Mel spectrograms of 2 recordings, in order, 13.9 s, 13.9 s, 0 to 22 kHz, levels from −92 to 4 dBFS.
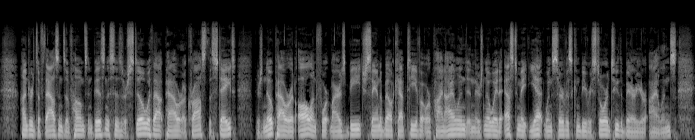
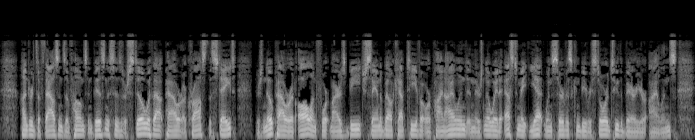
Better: first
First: garbled, watery; slightly; nothing above 10.5 kHz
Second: garbled, watery; badly; nothing above 7.5 kHz

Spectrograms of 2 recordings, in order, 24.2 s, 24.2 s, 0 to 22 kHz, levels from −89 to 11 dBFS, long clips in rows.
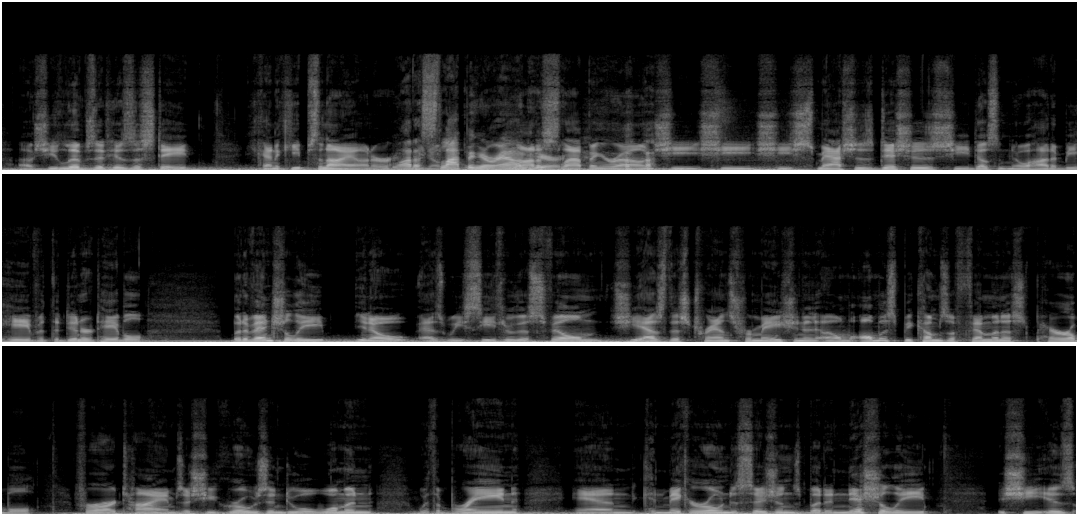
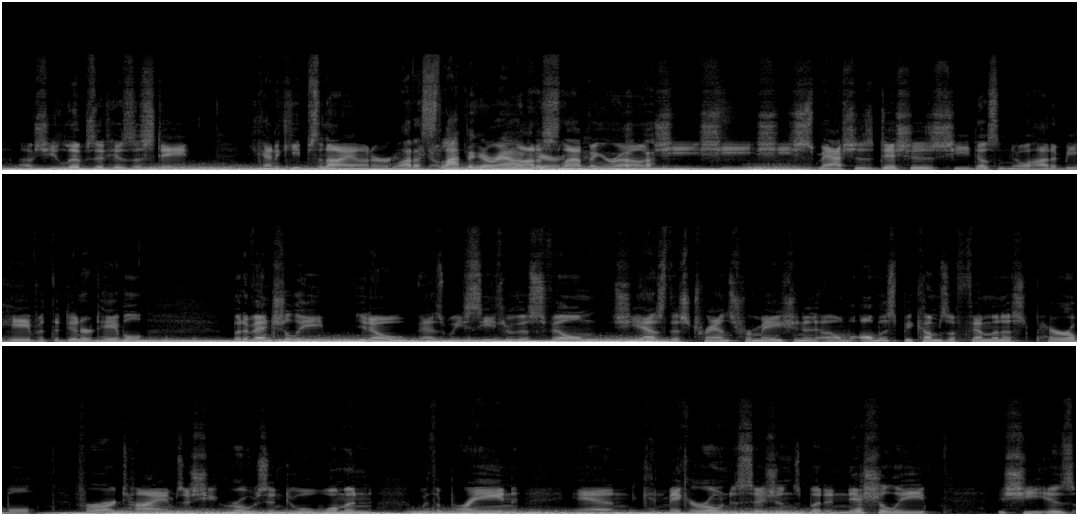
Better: first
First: low rumble; faint; until 6 s, from 9 to 13 s and from 17 to 22 s; 25 dB below the speech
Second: low rumble; loud; until 6 s, from 9 to 13 s and from 17 to 22 s; 3 dB below the speech

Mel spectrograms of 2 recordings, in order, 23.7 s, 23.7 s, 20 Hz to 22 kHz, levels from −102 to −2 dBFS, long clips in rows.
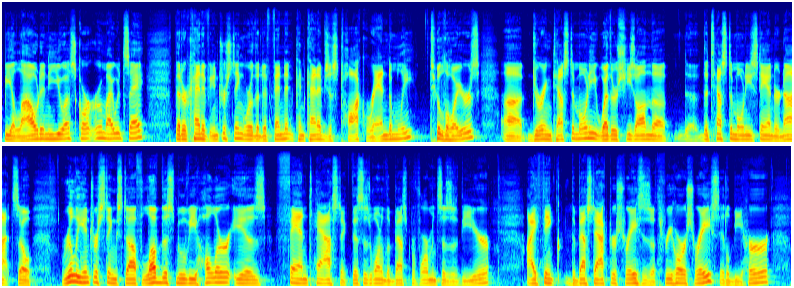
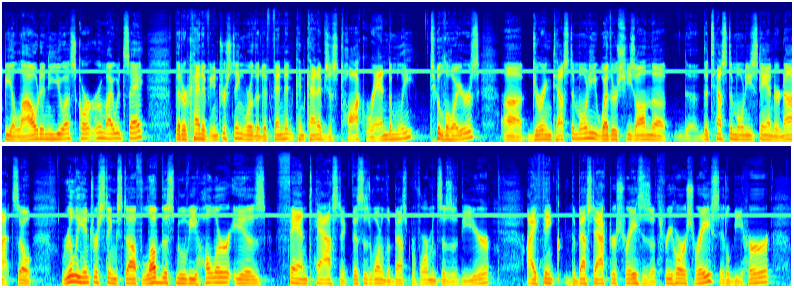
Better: first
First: none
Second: high-pitched whine; faint; throughout; 3 kHz, 25 dB below the speech

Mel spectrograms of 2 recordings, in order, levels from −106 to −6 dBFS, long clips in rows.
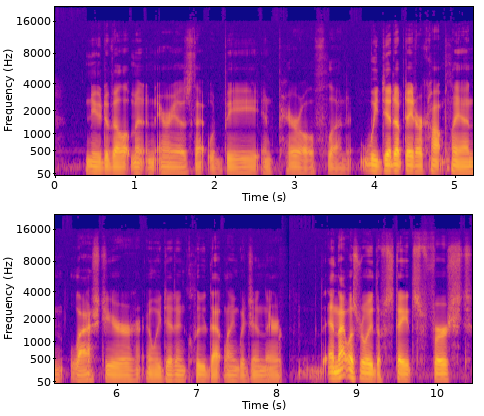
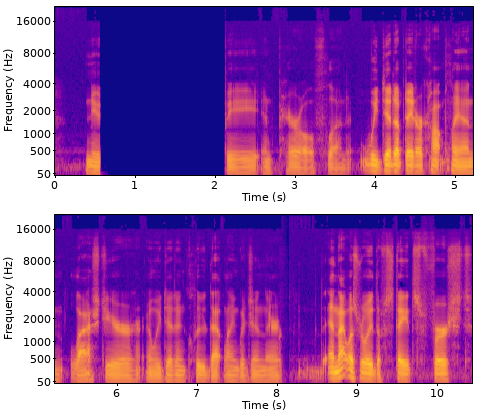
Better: first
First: none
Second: audio cutting out; at 0.5 s for 1.5 s

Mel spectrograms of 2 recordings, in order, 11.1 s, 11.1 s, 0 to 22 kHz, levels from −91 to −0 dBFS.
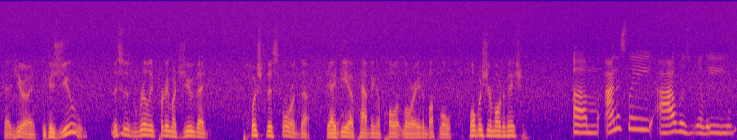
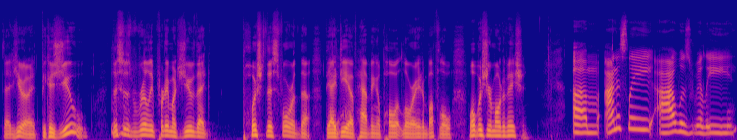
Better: second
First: hiss; noticeable; throughout; 10 dB below the speech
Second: none

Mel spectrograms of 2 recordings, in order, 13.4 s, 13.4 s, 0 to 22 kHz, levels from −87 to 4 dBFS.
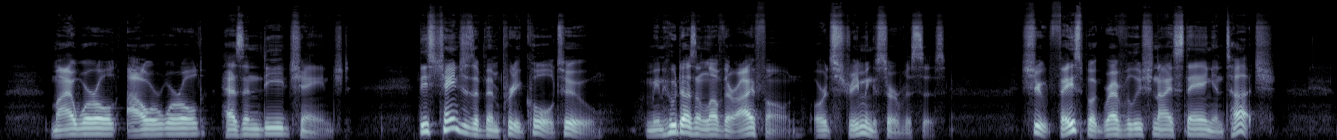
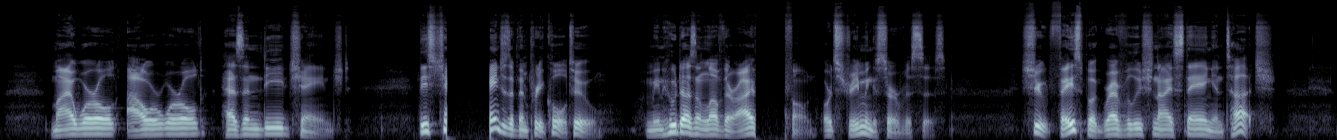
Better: first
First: none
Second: audio freezing; at 4.5 s and at 7.5 s

